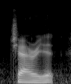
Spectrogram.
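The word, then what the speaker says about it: CHERIoT: released Microsoft research has released a paper called Chariot that's Sherry iot pronounced Chariot sweet sweet rethinking security for low-cost embedded systems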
